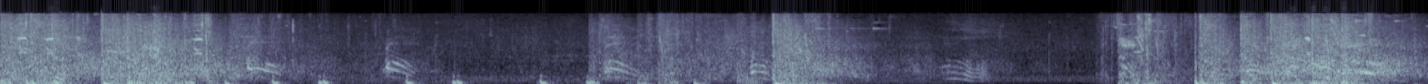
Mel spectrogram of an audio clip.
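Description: Gunfire in the video game L.A. Noire: bursts of loud, sharp shots in clusters, with quieter gaps and voices shouting between the volleys.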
